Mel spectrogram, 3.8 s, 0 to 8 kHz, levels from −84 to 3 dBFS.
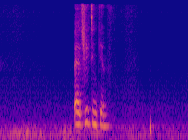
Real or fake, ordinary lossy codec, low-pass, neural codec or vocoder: fake; none; none; codec, 16 kHz, 1.1 kbps, Voila-Tokenizer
